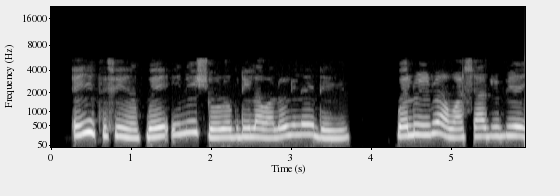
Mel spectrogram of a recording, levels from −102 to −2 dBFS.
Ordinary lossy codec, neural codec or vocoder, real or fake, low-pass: none; none; real; 5.4 kHz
